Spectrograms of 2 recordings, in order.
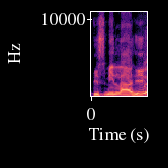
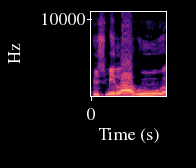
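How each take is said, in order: First: The word ends with an 'i' vowel. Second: The word ends with a 'u' vowel. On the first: The speaker calls it right. "Harusnya hi" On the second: The speaker calls it wrong. "malah dibaca hu"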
